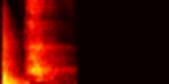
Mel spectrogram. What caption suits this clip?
Medium Impact Girl OS
Impact Female Voice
